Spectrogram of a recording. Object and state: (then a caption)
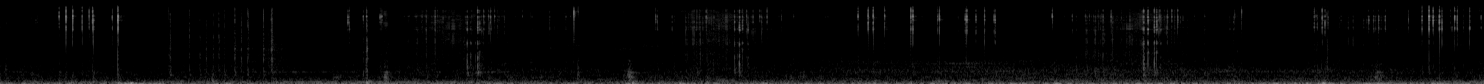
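Glass jar tapped with nails. Long nails tap and scratch along the ribbed sides of a small red ribbed glass jar with a lid, making quick, dry, bright clicks and crinkly scrapes in uneven bursts. The taps stop almost instantly, over a quiet, steady low rumble.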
